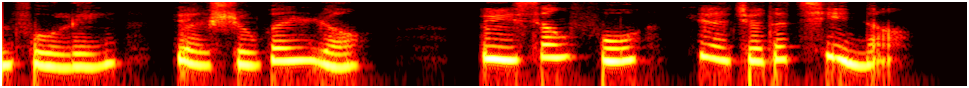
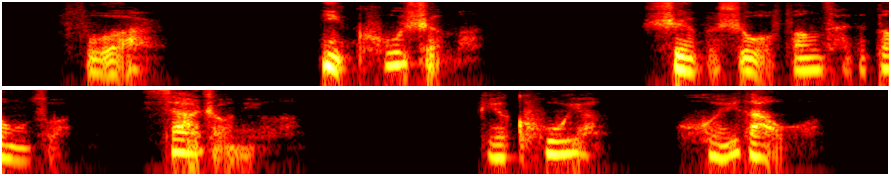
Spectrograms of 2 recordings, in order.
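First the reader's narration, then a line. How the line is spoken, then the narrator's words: Soft gentle question. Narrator (Chinese): 轻声问道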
